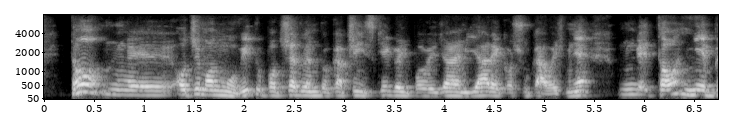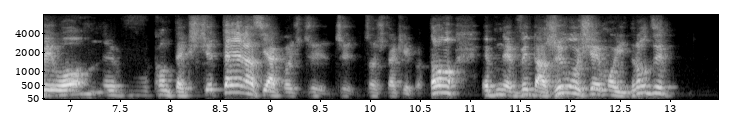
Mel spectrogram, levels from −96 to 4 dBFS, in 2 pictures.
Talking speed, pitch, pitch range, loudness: 135 wpm, 160 Hz, 140-185 Hz, -18 LUFS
